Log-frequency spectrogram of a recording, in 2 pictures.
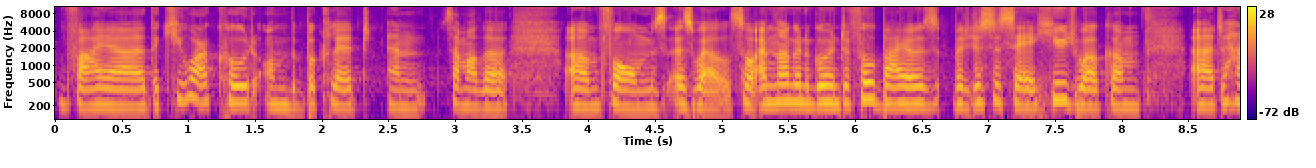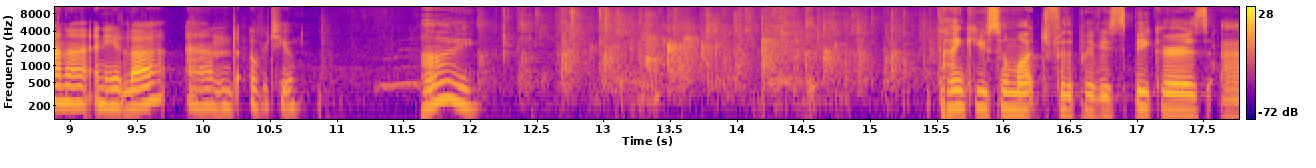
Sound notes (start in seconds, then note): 11.6 attendees applauding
